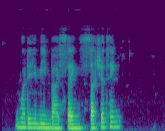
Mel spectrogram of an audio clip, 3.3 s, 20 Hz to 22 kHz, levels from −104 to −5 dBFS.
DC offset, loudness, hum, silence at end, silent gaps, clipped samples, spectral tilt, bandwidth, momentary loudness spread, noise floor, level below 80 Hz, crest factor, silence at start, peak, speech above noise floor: under 0.1%; -30 LUFS; none; 0.9 s; none; under 0.1%; -7.5 dB/octave; 7.6 kHz; 8 LU; -77 dBFS; -58 dBFS; 20 dB; 0.3 s; -12 dBFS; 47 dB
